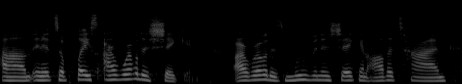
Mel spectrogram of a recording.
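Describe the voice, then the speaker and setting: Her voice is an ordinary speaking voice at medium pitch, and the woman uses ordinary pitch variation. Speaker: ministry leader. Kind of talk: church forum talk.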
